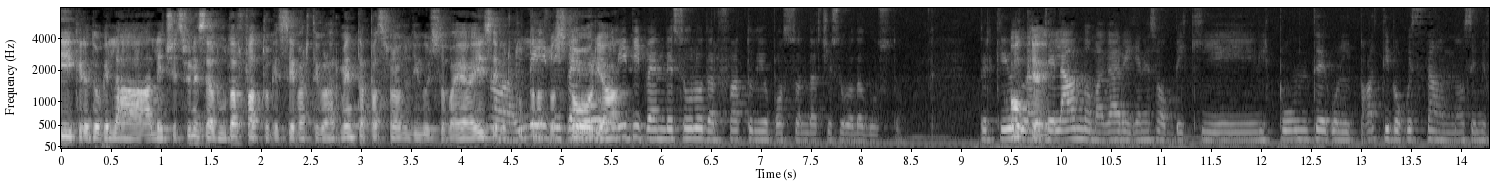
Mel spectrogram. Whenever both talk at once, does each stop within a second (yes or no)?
no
